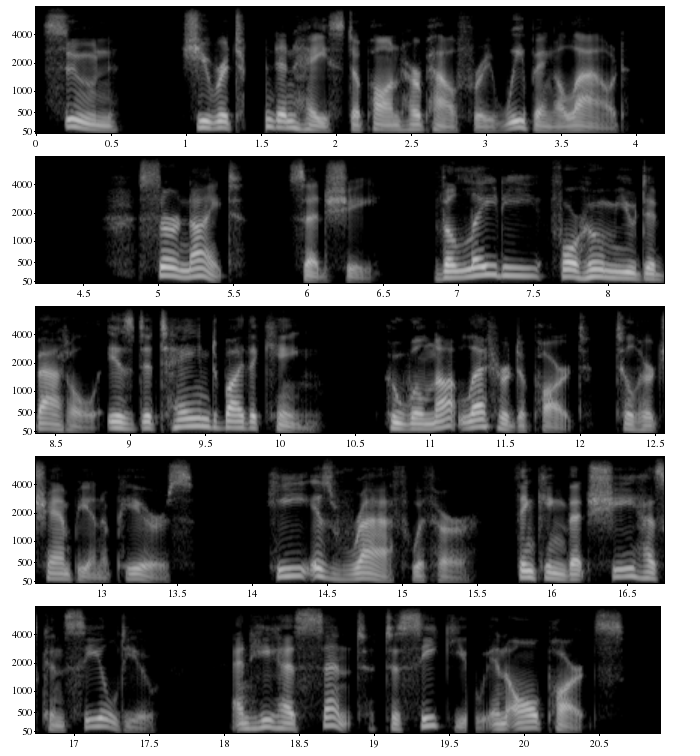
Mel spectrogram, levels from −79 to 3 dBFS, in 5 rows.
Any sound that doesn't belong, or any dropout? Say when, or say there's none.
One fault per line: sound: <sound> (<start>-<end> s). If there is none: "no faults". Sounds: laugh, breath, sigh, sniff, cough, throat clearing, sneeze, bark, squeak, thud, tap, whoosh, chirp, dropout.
sound: dropout (1.4-1.5 s)
sound: dropout (19.6-19.7 s)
